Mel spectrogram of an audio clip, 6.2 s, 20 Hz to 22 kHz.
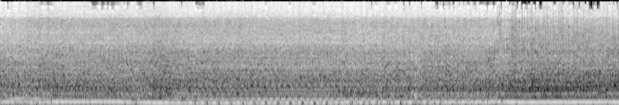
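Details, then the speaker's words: Rebuilt engine in a '75 Plymouth Roadrunner, fresh start on pump gas, timing not set (no timing light, distributor placed by eye): uneven lumpy idle, note wandering with a blip of revs; rough idle, cause unclear. "All right, yeah so it fired and ran for a second. Mhm. Pumping gas from the tank. Pump gas. Didn't sound real smooth."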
